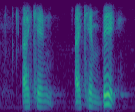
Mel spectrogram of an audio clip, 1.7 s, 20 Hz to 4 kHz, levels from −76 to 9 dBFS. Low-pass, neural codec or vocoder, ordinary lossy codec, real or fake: 3.6 kHz; none; Opus, 16 kbps; real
